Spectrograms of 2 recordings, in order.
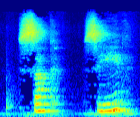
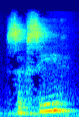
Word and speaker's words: succeed: But the first C makes the K sound. Again, accent, accent, succeed, succeed, vaccine, vaccine. So the second S, the second C, is making the S sound.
